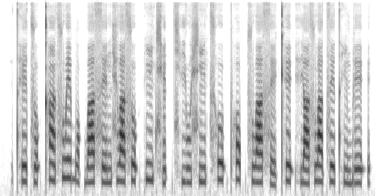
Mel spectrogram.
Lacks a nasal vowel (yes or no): no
